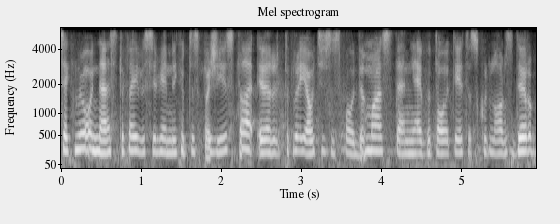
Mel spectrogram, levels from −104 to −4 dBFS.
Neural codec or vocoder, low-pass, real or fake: codec, 24 kHz, 1.5 kbps, HILCodec; 5.4 kHz; fake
